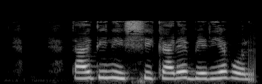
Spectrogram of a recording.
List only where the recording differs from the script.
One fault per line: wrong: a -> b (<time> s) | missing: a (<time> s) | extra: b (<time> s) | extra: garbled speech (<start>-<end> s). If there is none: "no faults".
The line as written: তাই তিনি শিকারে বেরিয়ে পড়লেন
no faults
